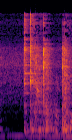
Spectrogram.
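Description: Chow mein with fried egg, pepper and soy sauce is stir-fried in a pan, with three close, scraping, clattering bursts of tossing against a soft sizzle.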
